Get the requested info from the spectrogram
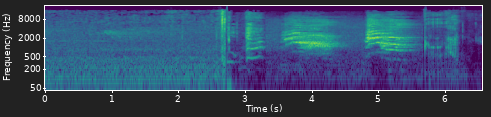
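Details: Cat from a funny pets meme compilation giving two drawn-out, harmonic meows after a stretch of loud low rumbling noise and a sharp click.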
